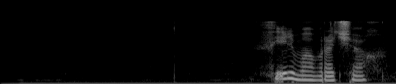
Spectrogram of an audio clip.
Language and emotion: Russian, neutral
